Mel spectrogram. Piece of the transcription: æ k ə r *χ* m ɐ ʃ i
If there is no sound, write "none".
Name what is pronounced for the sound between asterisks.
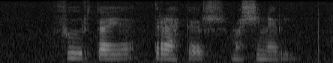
s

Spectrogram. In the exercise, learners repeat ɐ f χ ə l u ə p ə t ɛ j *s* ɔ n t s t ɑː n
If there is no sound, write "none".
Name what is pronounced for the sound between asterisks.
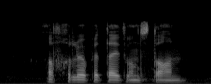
t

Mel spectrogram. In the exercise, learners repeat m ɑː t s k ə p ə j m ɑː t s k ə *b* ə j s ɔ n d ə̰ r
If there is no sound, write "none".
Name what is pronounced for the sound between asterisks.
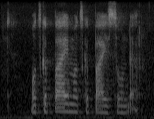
p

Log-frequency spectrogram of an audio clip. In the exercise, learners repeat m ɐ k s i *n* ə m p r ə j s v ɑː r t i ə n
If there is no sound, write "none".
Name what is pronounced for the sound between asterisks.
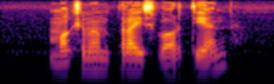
m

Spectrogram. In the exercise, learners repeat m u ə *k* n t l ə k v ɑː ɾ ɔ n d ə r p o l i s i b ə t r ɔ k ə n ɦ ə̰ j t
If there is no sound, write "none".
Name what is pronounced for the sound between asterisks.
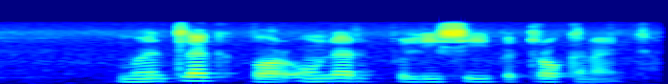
none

